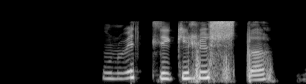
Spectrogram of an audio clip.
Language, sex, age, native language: Icelandic, female, 7, Icelandic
